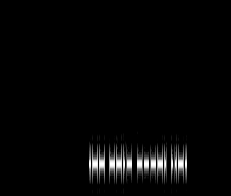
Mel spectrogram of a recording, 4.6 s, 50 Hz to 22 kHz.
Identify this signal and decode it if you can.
Morse code, heard as a keyed tone, about 36 wpm, 700 Hz. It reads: WQ9F
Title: USA Call Signs - 4 Characters - Repeated 2x - 35wpm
